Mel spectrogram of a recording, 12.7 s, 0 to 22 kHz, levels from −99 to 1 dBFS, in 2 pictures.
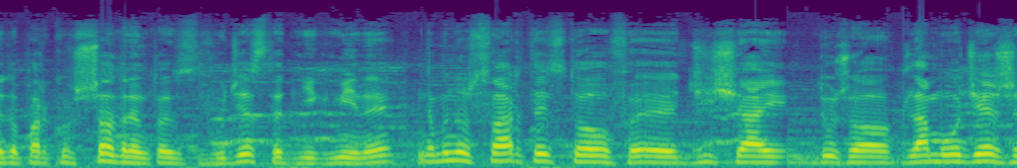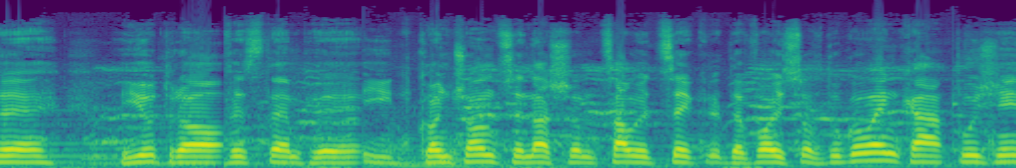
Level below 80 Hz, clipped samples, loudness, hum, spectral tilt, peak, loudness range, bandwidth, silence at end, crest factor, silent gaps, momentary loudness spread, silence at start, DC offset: -40 dBFS; 0.1%; -12 LUFS; none; -5.5 dB/octave; 0 dBFS; 2 LU; 14 kHz; 0 s; 12 dB; none; 6 LU; 0 s; under 0.1%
